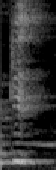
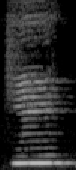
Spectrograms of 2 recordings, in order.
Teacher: छोटी की मात्रा का जो उच्चारण है वह जल्दी किया जाता है, झटके से, जैसे बोलेंगे की। और बड़ी का उच्चारण की देर तक किया जाता है।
